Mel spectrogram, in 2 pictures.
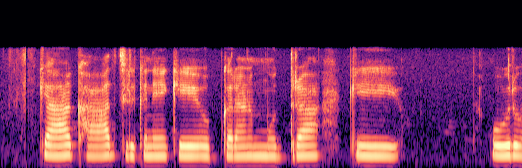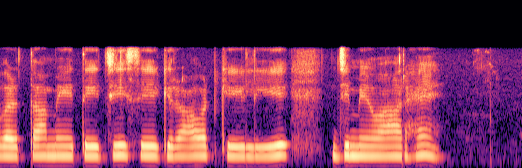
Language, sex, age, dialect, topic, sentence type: Hindi, female, 18-24, Garhwali, agriculture, statement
